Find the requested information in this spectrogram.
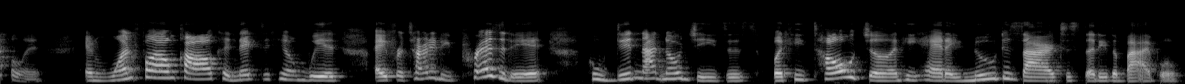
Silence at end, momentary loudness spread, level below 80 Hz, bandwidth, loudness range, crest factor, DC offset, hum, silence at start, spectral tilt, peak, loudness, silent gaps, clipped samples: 0.1 s; 12 LU; -78 dBFS; 7.8 kHz; 3 LU; 20 dB; under 0.1%; none; 0 s; -5 dB/octave; -4 dBFS; -24 LUFS; none; under 0.1%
